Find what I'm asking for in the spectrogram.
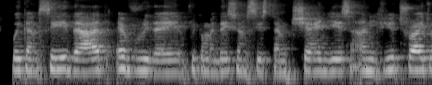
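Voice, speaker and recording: A woman with a Spanish accent talks at a medium pitch and a moderate pace. There is audible room echo over a quiet background. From Spain. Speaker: AI and digital innovation expert. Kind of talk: conference keynote. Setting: video call. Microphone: webcam.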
